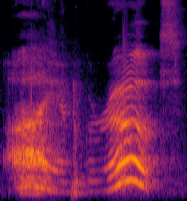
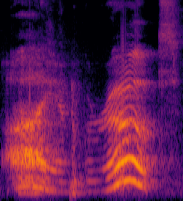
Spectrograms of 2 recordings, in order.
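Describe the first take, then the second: First: It is said in an overly dramatic way. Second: It is said in an overly dramatic way.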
